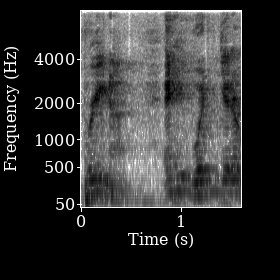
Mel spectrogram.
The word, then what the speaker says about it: Brina: were getting interviewed and the guy could not say her name kept saying Brian she kept correcting him like every few seconds she would not say it Brina and he wouldn't get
